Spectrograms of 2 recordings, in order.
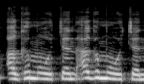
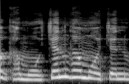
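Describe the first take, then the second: First: "अघमोचन" with its opening short "a" intact; correct holy name. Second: "घमोचन" with the opening "a" of अघमोचन dropped; misremembered name. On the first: Mahatma teaches a villager the name, "अघमोचन" said with its first vowel. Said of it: "अब भूल गया और वह घमोचन". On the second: Villager forgets the name he was given, "घमोचन" missing its first vowel. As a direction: start straight on "gha" in "घमोचन". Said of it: "गांव जाते जाते अब भूल गया". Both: A narrator's reading.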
